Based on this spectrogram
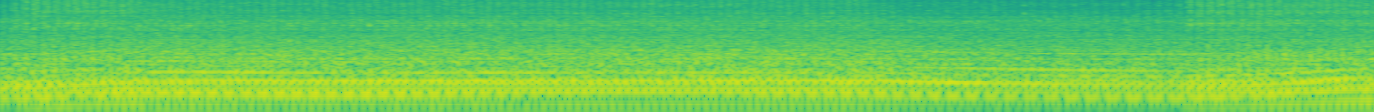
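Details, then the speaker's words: Dixie Chopper walk-behind zero-turn mower, sat all winter, after clutch repair (one loose wire at clutch connector fixed): strong even engine drone at steady speed, clean regular beat, no misses or knocks; normal running. "all right yo this thing is fixed I was kind of expecting to have to pull the clutch but luckily the connector is right down there on the clutch and uh just had that one wire loose"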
